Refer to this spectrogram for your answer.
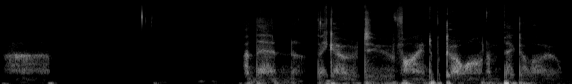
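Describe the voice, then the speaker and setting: Close, hushed ASMR whisper, bright and breathy. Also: takes it slowly. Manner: hushed, relaxed, rambling casual explanation. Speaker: ASMR video host. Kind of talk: whispered ASMR trivia recap. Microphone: close microphone.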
